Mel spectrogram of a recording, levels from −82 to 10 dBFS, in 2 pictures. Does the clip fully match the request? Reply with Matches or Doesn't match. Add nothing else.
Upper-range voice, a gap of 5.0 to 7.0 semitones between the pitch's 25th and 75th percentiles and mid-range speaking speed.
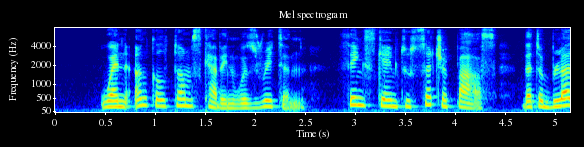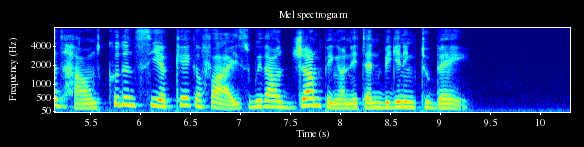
Matches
